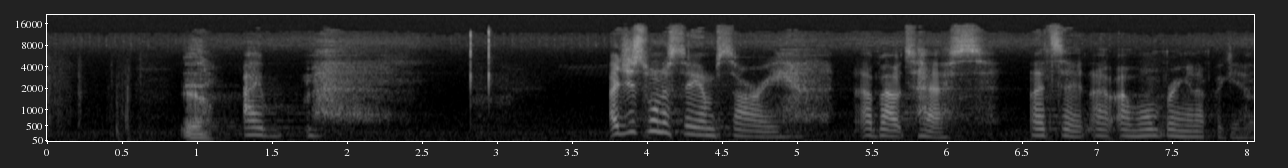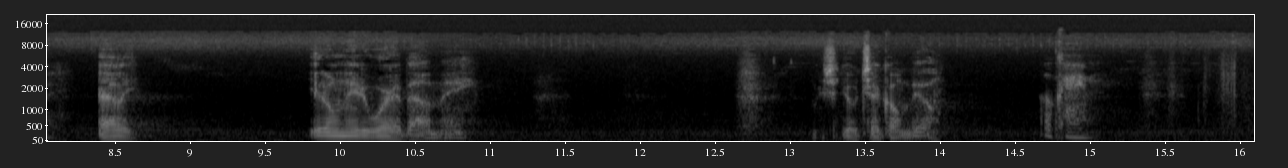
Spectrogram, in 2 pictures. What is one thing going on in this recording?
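A young girl answers briefly in a soft voice.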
